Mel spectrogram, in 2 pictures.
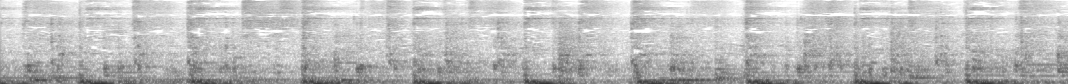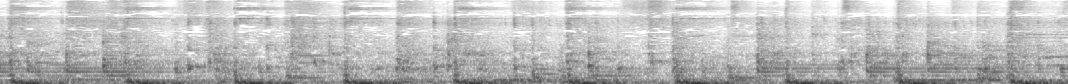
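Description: Live percussion ensemble playing a steady driving beat on drum kit and hand drums, with a pitched melodic line running over the rhythm.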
